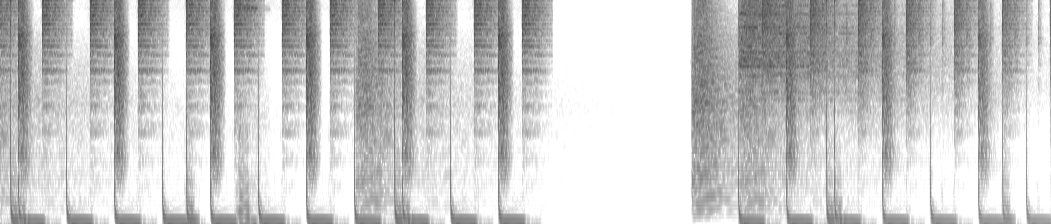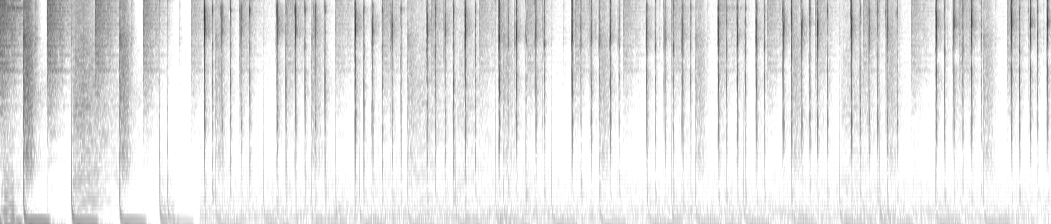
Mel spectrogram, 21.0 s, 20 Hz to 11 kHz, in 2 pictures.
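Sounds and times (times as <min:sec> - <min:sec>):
fast keyboard typing: 0:12.5 - 0:21.0.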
